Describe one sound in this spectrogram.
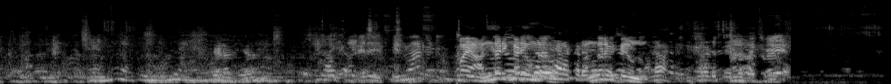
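A man speaks with animation to a small crowd outdoors.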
